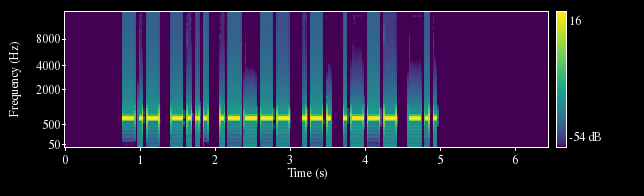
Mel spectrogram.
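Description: Morse code sent as a single steady beeping tone at 22 words per minute, spelling the callsign KB1RJD, starting about a second in and stopping about a second before the end.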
